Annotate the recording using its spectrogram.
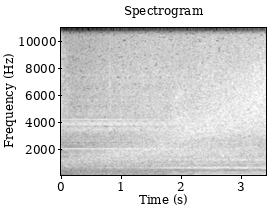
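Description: A low eerie drone swells and grows louder.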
